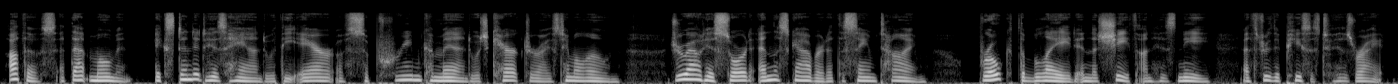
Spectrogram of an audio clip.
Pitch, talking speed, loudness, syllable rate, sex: 160 Hz, 190 wpm, -20 LUFS, 5.0 syllables/s, female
